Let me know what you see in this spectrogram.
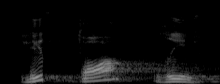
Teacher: یہ طا کو موٹا پڑھیں گے کیونکہ بتایا تھا کہ حروف مستعلیہ میں سے ہے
